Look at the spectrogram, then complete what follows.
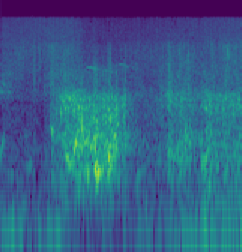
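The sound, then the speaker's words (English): Water splashes and sloshes in irregular surges as Sergeant Preston, King and a constable swim hard out into a river to reach the side of a passing barge, with a steady, moderately loud churning and no voices. “Sergeant Preston, King, and the constable swam out into the river just in time to reach the side of the barge as it was passing.”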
